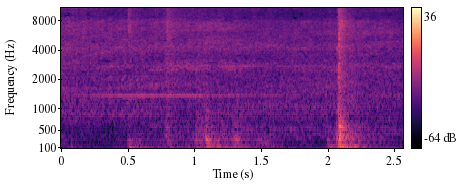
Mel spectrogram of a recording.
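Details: PC that freezes while its cooler fan makes a loud noise: faint steady fan whine broken by irregular clicks and knocks, like a blade catching or ratcheting; owner wonders if motherboard is at fault, cause unconfirmed.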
